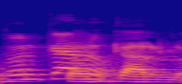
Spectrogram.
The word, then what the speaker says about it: Don Carlo: Don Carlo. But you have to roll your R.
